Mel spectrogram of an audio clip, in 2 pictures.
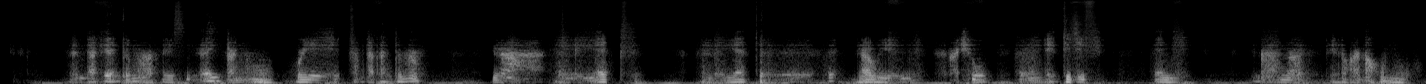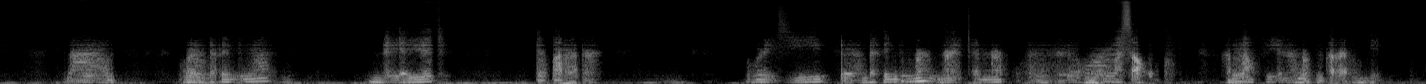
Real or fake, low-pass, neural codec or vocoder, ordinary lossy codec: fake; none; codec, 44.1 kHz, 0.9 kbps, DAC; none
